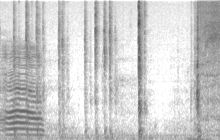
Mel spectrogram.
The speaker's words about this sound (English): Let me see if I can get this. Oh, gosh, my typing's bad. Hang on. I'll tell you what, I'll ask you another question while I type it in.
